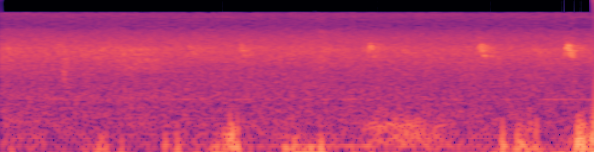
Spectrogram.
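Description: Outdoor garden ambience with faint rustling and irregular low rumbles of wind on a phone microphone.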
